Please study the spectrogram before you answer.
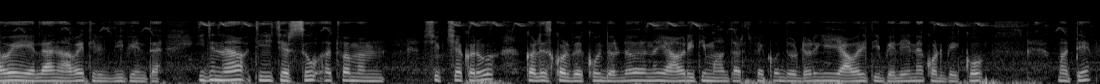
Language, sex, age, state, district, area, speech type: Kannada, male, 45-60, Karnataka, Bangalore Rural, rural, spontaneous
